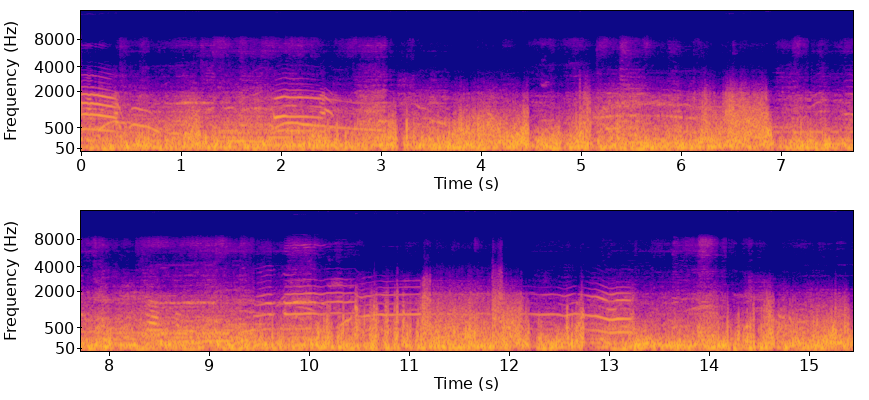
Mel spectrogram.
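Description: Riders scream and whoop with excitement close by.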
